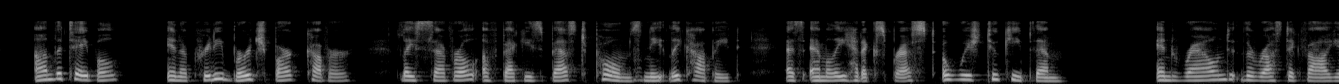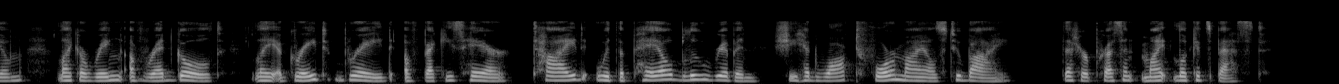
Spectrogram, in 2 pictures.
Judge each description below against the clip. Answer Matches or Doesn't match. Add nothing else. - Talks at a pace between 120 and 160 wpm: Matches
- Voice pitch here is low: Doesn't match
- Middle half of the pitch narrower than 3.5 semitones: Matches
